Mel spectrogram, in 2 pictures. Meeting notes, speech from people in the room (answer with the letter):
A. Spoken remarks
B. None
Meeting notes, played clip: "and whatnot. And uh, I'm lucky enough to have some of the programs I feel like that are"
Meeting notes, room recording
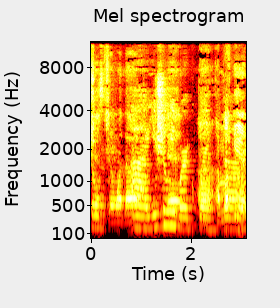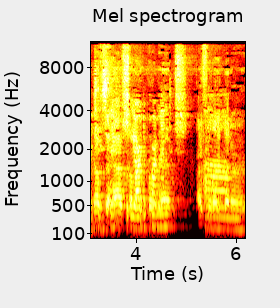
A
